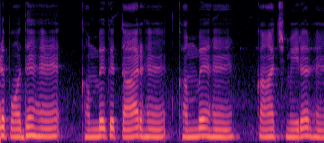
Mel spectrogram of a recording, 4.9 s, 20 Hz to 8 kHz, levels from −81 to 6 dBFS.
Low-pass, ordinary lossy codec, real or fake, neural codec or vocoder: none; none; real; none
